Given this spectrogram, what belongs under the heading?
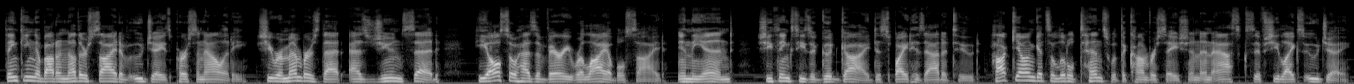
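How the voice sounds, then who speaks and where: A man tells a comic story in the even, scripted way of a recap narrator. His voice sits at an ordinary middle pitch. The recording is dry and close, with no room sound around it. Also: brisk, dry recording, soft background music.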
